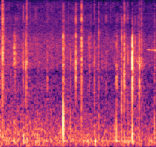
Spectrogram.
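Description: Near silence, with a few faint ticks near the middle and towards the end.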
